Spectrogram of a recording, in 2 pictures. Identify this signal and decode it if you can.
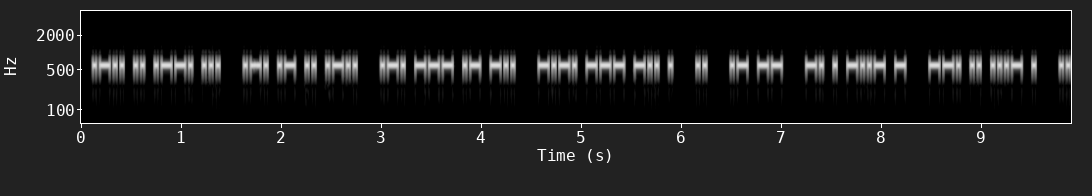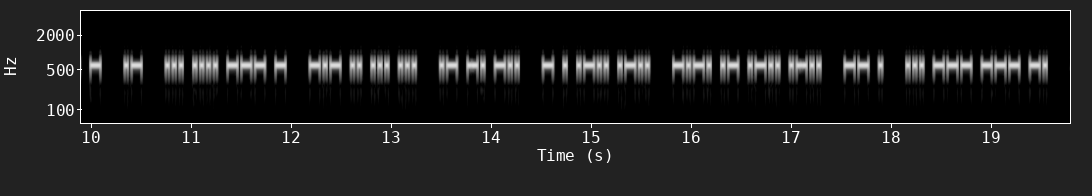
Morse code, heard as a keyed tone, about 34 wpm, 600 Hz. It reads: LIPS RAIL ROAD CODE I AM NEXT GIVE IT A SHOT KISS AND TELL CALL ME SOON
